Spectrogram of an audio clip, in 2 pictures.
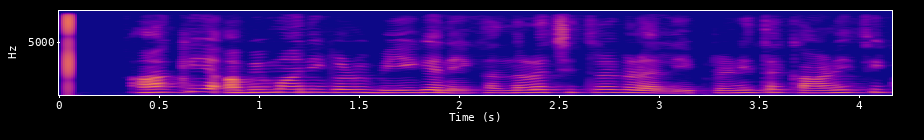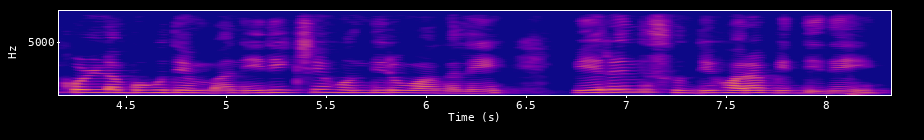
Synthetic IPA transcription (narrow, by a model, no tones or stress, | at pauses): aːkɛjɐʔɐbʱimaːniɡɐɭubɛːɡɐne̞kɐnːɐɽɐt͡ʃit̪ɾɐɡɐɭɐlːipɾɐɳit̪ɐkaːɳisikɔɭːɐbɐɦud̪e̞mbɐniɾiːkʂeɦo̞nd̪iɾuʋaːɡɐle̞ | beːɾend̪usud̪ʱːiɦɔɾɐbid̪ːid̪e̞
